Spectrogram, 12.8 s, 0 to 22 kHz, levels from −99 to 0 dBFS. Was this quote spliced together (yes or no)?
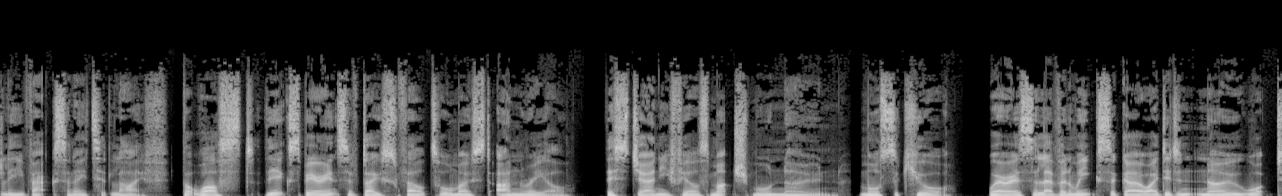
yes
